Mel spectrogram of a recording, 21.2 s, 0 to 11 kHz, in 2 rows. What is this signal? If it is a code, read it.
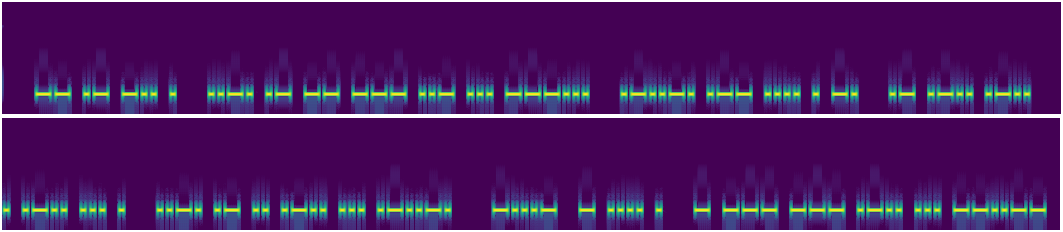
Morse code, heard as a keyed tone, about 25 wpm, 600 Hz. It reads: MADE FAMOUS: "WHEN ALL ELSE FAILS" <BT> THE TOOLS,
